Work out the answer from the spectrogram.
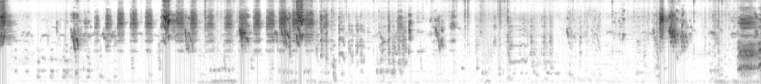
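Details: Pet budgerigars give a rapid series of clicking, ticking chirps, then scattered high notes and a few harsher squawks near the end.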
